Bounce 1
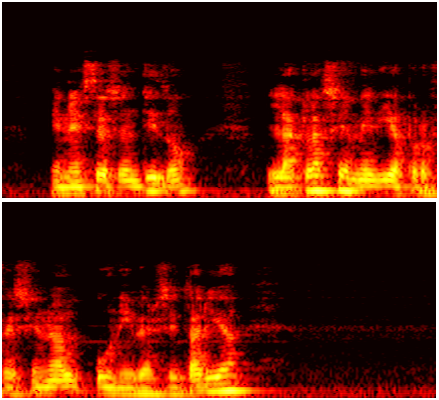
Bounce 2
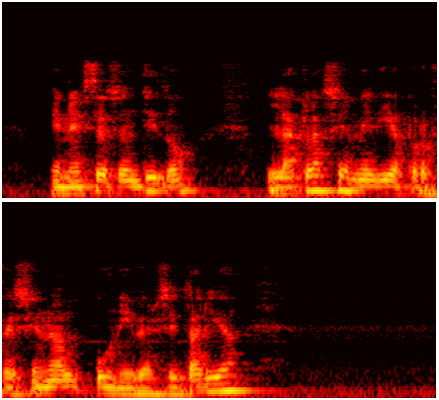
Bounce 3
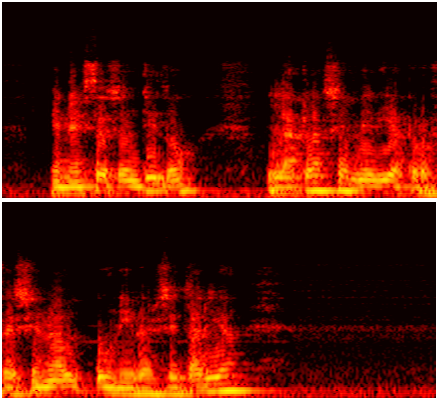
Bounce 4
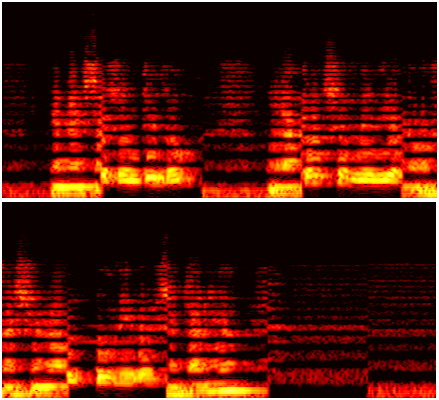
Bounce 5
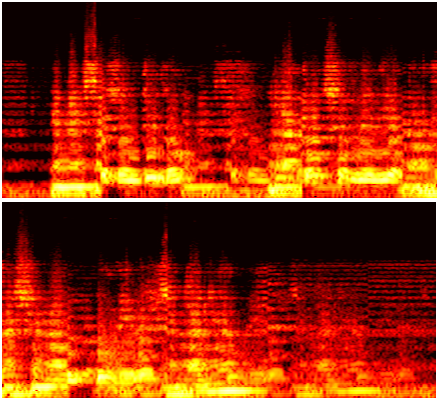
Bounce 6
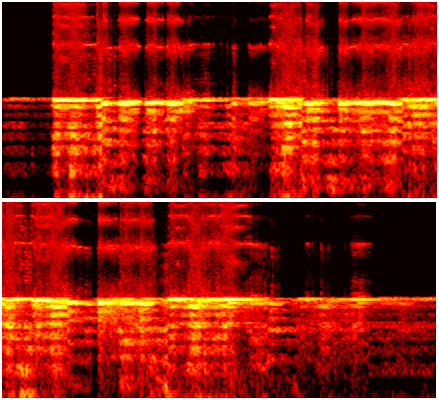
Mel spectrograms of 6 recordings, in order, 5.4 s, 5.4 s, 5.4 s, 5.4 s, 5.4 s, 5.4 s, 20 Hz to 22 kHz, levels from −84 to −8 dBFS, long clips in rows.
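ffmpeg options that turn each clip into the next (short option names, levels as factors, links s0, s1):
-af "acompressor=threshold=0.0282:ratio=4,volume=0.841"
-af "asoftclip=type=tanh:threshold=0.0224,volume=1.68"
-af "afftfilt=real='re*gt(sin(2*PI*0.8*pts/sr)*(1-2*mod(floor(b*sr/1024/240),2)),0)':imag='im*gt(sin(2*PI*0.8*pts/sr)*(1-2*mod(floor(b*sr/1024/240),2)),0)':win_size=1024:overlap=0.75,volume=2.66"
-filter_complex "[0:a]asplit=2[s0][s1];[s1]asoftclip=type=hard:threshold=0.0251,volume=0.447[s2];[s0][s2]amix=inputs=2:normalize=0,asplit=2[s3][s4];[s4]adelay=810,lowpass=f=2700:p=1,volume=0.237,asplit=2[s5][s6];[s6]adelay=810,lowpass=f=2700:p=1,volume=0.27,asplit=2[s7][s8];[s8]adelay=810,lowpass=f=2700:p=1,volume=0.27[s9];[s3][s5][s7][s9]amix=inputs=4:normalize=0,volume=2.24"
-filter_complex "[0:a]lowpass=f=3000:t=q:w=0.5098,lowpass=f=3000:t=q:w=0.6013,lowpass=f=3000:t=q:w=0.9,lowpass=f=3000:t=q:w=2.563,afreqshift=-3500,asplit=2[s0][s1];[s1]acrusher=bits=3:mix=0:aa=0.5,volume=0.398[s2];[s0][s2]amix=inputs=2:normalize=0"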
